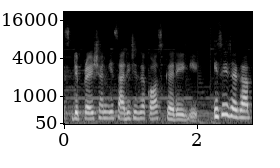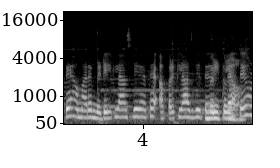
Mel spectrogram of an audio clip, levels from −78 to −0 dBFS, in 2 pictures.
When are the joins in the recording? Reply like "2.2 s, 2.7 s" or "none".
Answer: 2.2 s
